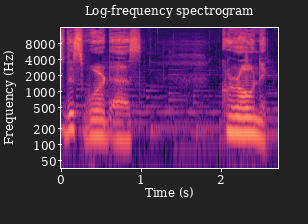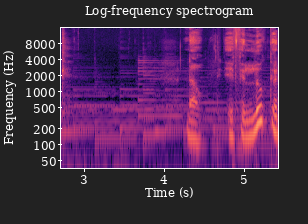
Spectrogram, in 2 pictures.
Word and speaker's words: chronic: in the first syllable the letters c and h take a single letter k sound and the letter o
